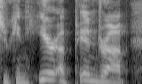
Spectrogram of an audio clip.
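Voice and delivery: ordinary talk, nothing marked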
